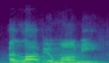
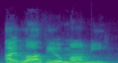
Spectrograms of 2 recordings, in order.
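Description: First: I love you, Mommy with love stressed high and loud; model phrase. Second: I love you, Mommy again with love stressed high; model phrase repeated. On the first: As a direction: say it sweetly for the class to repeat. (frase modelo com ênfase em love) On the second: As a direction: repeat it for the class. (frase modelo repetida com ênfase em love) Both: Shown as a demonstration. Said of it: "Segunda frase".

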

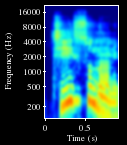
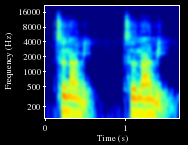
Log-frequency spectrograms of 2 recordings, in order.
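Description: First: "Tsunami" said as "tisunami", with an extra i after the t; teacher demonstrating the common mistake "tisunami"; wrong extra i. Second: "Tsunami" with a clean "tsu", no i after the t; teacher models "Tsunami" the Japanese way, tsu-na-mi; correct tsu. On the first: Teacher shows students the wrong way: "Tsunami" with a Brazilian i. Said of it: "como se tivesse um i aqui". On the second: Teacher drills students on the correct "Tsunami": clean tsu. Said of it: "eliminar completamente esse i". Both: Shown as a demonstration.

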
